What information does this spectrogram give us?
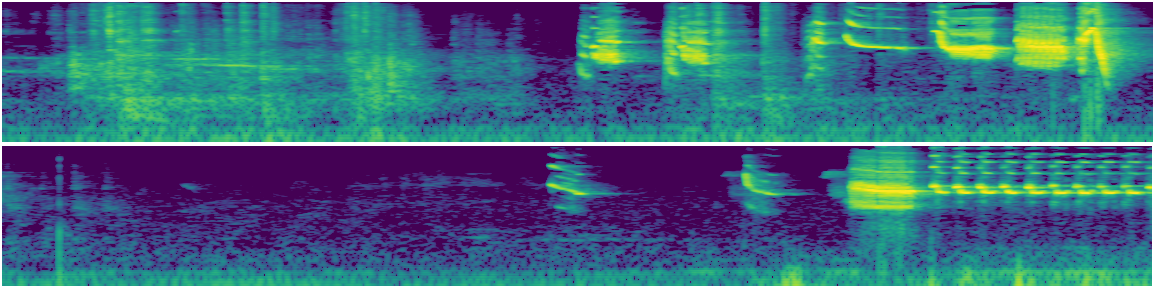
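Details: Common myna calling the flock: scratchy chatter building into loud harsh squawks and downslurred notes, a pause, then a fast, even, bubbling trill of repeated whistled notes.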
